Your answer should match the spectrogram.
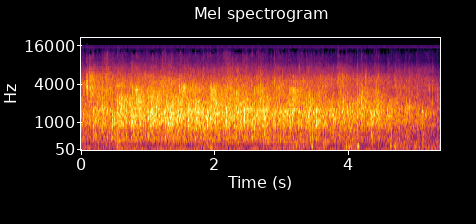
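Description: An audience gives applause of thanks after a prayer, a steady, dense, crackling wash of many clapping hands, holding a fairly even loudness before tapering off slightly toward the end; no one speaks.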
